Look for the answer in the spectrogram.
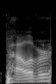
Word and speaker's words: palaver: saying that right? Palaver? – It's palaver. – Palaver.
